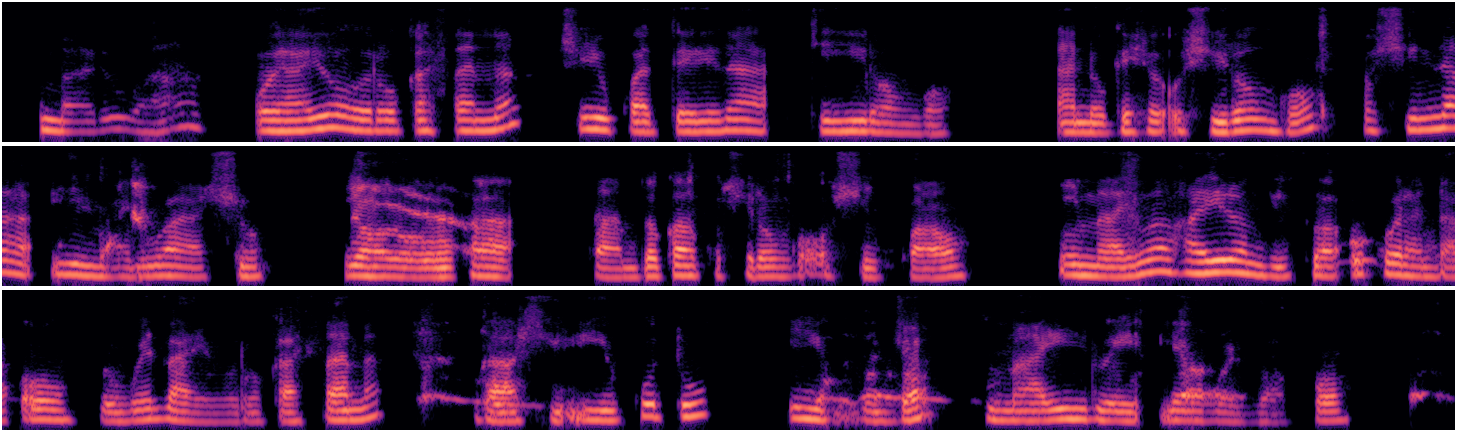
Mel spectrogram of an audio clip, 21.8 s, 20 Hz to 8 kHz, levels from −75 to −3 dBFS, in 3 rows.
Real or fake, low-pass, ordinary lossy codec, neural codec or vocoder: fake; 7.2 kHz; Opus, 24 kbps; codec, 24 kHz, 3 kbps, HILCodec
